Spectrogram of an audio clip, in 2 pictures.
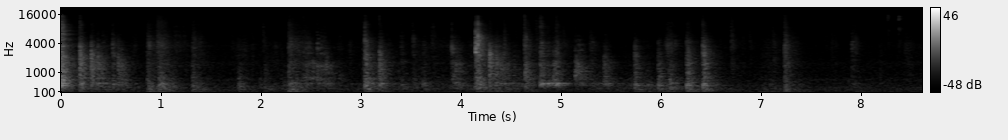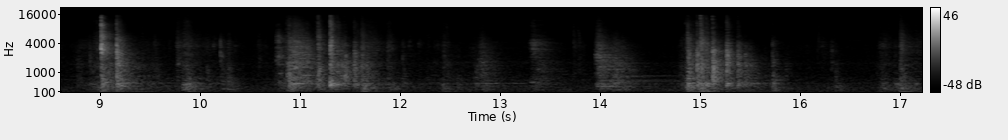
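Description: A foosball table in play: irregular sharp clacks and knocks of the ball striking the plastic players and table walls and of the rods being jerked and spun. The hits come in quick clusters, loudest about nine, eleven and fifteen seconds in.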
